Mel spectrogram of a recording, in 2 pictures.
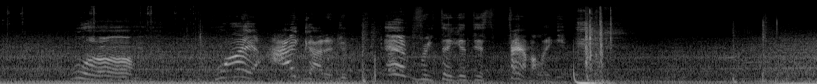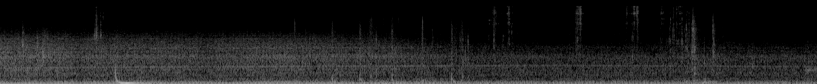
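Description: A door latch clicks open.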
